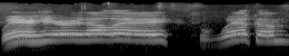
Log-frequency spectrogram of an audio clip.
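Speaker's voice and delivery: very high, exaggerated, silly Eastern European accent. Actor recalls doing a stand-up to camera on a local LA show, in a Borat accent. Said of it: "did that Borat accent come on automatically?".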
